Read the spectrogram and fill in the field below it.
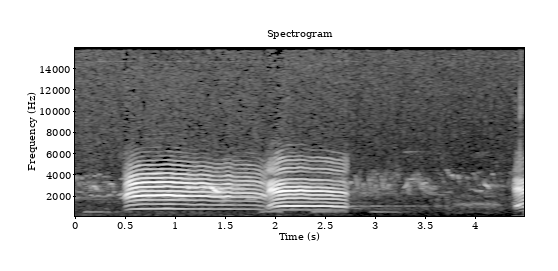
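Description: Goats give two clear, loud, wavering bleats in close succession, the second shorter, followed by a quieter faint call and a brief knock at the end.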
